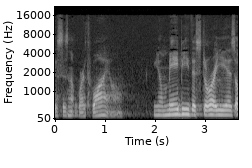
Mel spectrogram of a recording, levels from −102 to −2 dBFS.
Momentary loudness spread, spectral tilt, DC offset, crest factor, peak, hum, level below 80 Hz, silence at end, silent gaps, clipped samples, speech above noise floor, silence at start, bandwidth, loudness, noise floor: 17 LU; -5 dB/octave; under 0.1%; 18 dB; -14 dBFS; none; -86 dBFS; 0 s; none; under 0.1%; 31 dB; 0 s; 17 kHz; -32 LUFS; -63 dBFS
